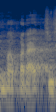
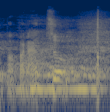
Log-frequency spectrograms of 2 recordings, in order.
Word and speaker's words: paparazzo: deja bien claro que no se dice papari se dice paparo eh Por lo menos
